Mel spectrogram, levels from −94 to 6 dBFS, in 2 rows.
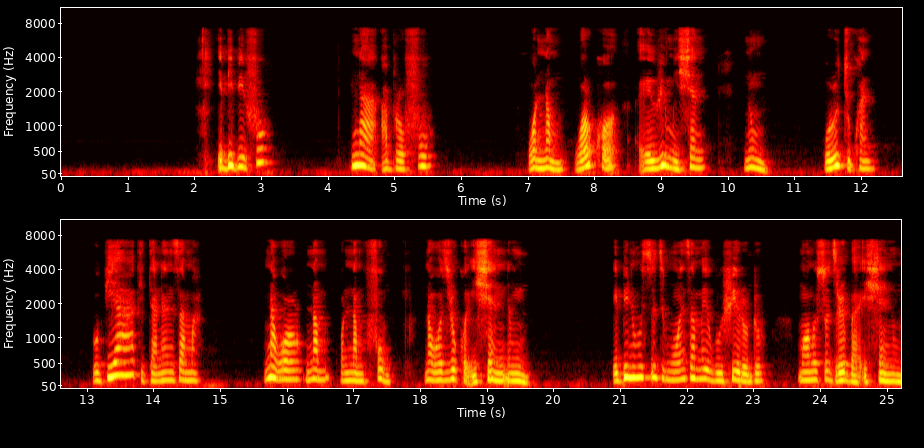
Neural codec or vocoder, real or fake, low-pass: none; real; 7.2 kHz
